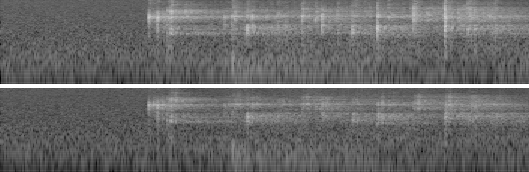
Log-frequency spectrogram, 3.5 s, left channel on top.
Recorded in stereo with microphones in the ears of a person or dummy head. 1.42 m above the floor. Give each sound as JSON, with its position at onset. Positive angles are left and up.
{"t": 1.0, "sound": "keys jangling", "side_deg": -5, "distance_m": 2.0}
